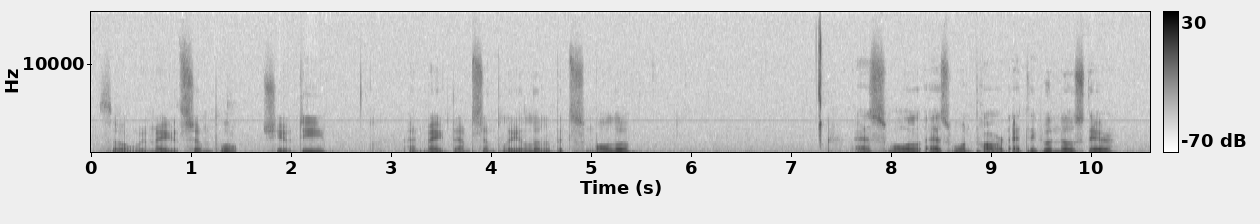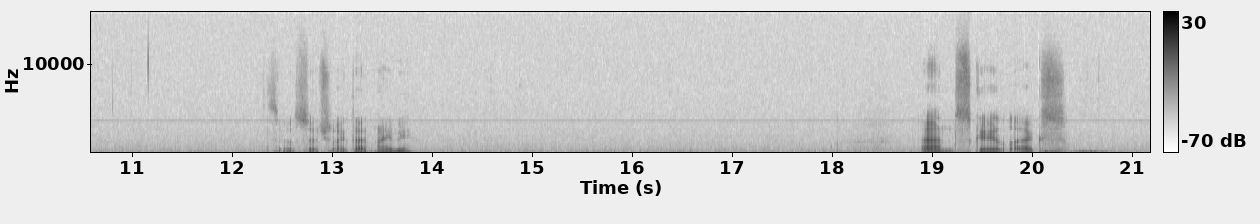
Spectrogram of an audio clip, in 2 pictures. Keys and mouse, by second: 0.8-2.0 right drag, 2.0 shift+d, 2.7-4.0 drag, 4.5 s, 11.4 s, 13.1-14.6 drag, 16.4-17.8 drag, 19.2 s.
